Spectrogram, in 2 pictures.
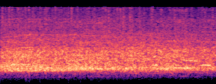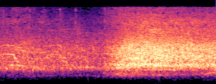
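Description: A huge college football stadium crowd of North Carolina State Wolfpack fans roars continuously after beating the Clemson Tigers by a touchdown, a dense, sustained wash of cheering that swells even louder near the end, echoing.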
